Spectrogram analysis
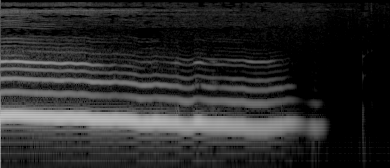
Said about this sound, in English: The wolf howled again, much louder. Hadrian stopped Royce by grabbing his arm. That's it. It's in the house, yeah. Can't be a wolf, then. Has to be a dog.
